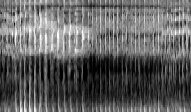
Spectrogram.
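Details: Caged lovebird lure sound in the 'ngetik' then long 'ngekek' style: a dense burst of loud, shrill, rapidly repeated notes that gradually thins to a steady stream of quick, scratchy ticks.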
